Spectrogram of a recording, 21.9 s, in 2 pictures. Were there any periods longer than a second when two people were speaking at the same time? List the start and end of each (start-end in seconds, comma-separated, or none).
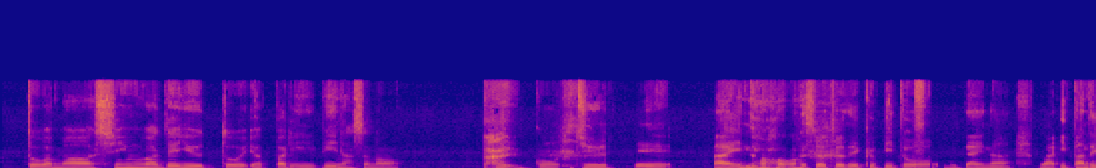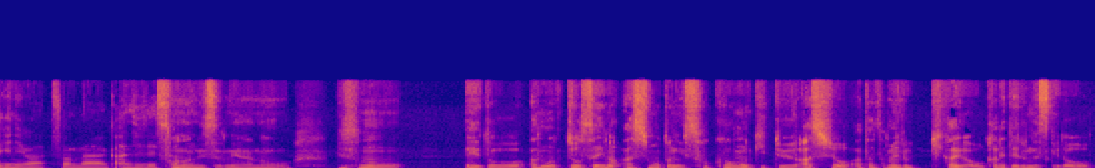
none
